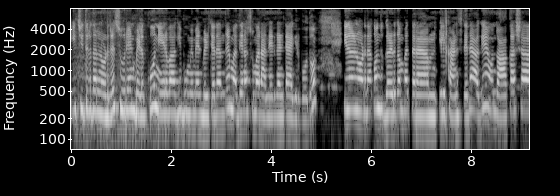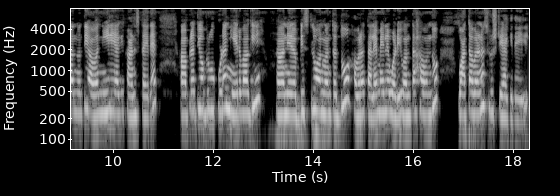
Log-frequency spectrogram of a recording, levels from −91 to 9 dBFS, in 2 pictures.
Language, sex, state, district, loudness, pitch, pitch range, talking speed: Kannada, female, Karnataka, Mysore, -16 LUFS, 235 Hz, 225-260 Hz, 135 wpm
